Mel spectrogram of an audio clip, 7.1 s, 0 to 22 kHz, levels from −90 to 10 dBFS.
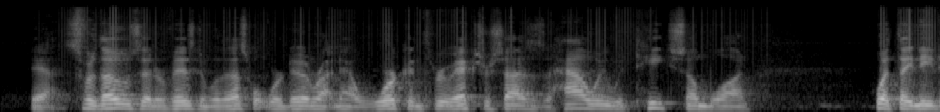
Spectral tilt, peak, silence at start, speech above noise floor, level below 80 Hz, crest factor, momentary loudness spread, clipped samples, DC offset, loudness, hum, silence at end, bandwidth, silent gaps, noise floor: -6.5 dB/octave; -10 dBFS; 0.25 s; 39 dB; -74 dBFS; 20 dB; 10 LU; under 0.1%; under 0.1%; -31 LUFS; none; 0 s; 17 kHz; none; -68 dBFS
